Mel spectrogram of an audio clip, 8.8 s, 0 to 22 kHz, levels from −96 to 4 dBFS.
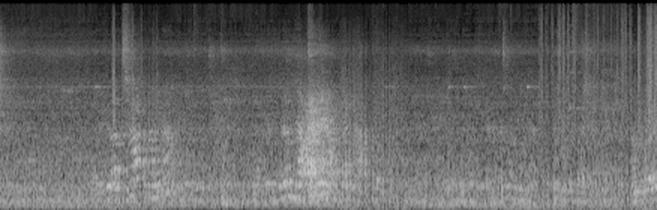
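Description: Irregular bursts of crackle and scratching break into the sound from 1.50 to 2.17 s, from 4.54 to 5.46 s, and from 7.19 s to the end. This is loose connector crackle: a worn or dirty contact makes and breaks rapidly, chopping the signal, and any DC on the line adds pops.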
